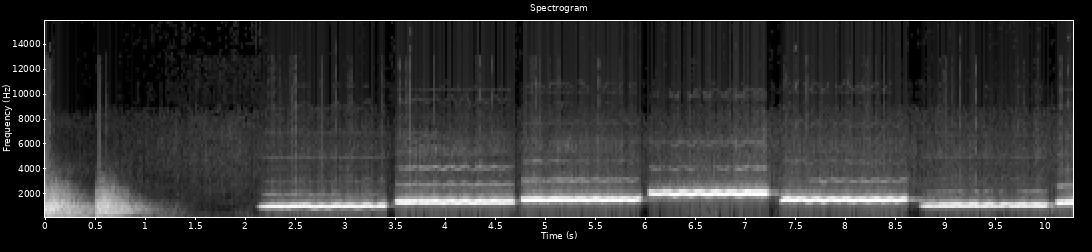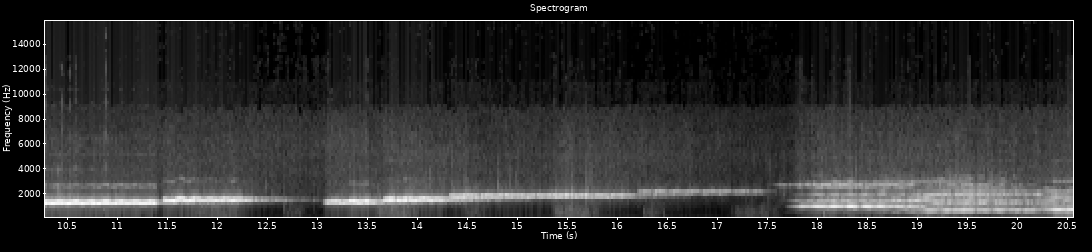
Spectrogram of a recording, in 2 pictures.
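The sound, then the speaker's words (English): A clear, loud whistled melody, stepping up and down in sustained vibrato notes with short breaks between phrases, ending in a faster, more ornamented run. No talking. “Whistle be your signal for the Signal Oil program, The Whistler, each Wednesday night at this same time.”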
